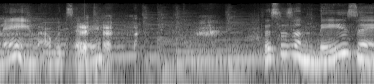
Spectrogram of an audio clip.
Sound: laughs

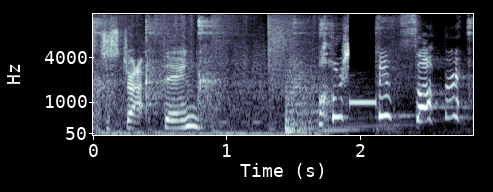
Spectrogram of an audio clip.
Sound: camera banging; ball bouncing; beep

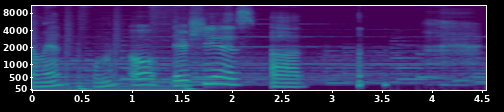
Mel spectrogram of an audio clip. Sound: chuckles

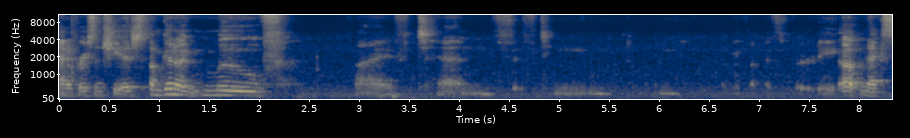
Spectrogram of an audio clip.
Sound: counts quietly

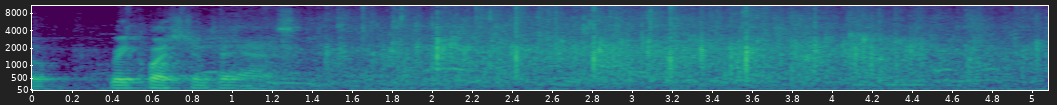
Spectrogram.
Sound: applause

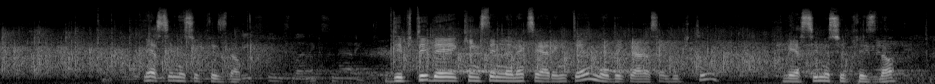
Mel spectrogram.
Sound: some Applause

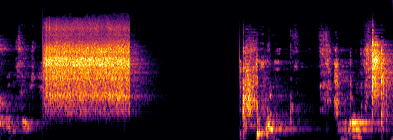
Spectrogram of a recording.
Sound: drill buzzing

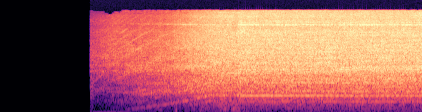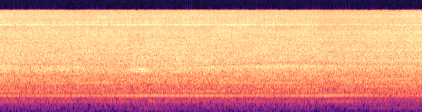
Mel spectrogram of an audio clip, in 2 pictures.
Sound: sound of electrical tool

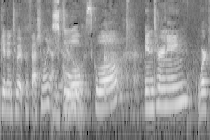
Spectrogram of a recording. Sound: voiceover

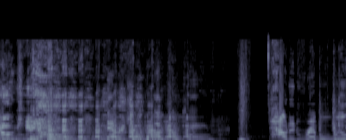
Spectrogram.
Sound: both laugh

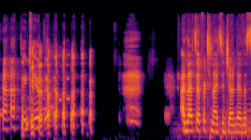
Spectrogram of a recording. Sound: laughter

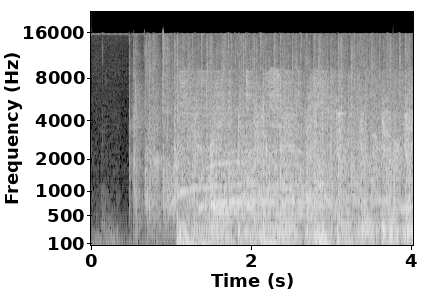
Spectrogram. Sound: applause

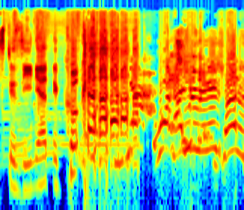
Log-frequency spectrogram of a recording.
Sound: laughs

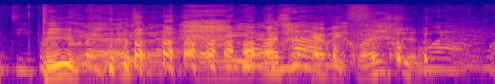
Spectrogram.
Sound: laughs

